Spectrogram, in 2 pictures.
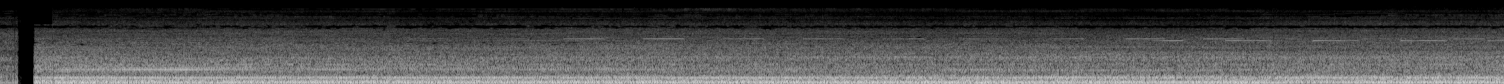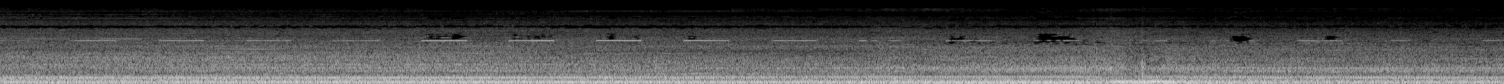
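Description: Diesel engines of Bomag single-drum road rollers running steadily. A reversing alarm beeps at a regular pace from several seconds in until near the end.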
